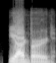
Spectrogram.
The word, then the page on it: yardbird: American English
